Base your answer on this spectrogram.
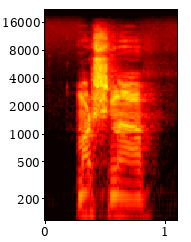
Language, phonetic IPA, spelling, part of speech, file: Russian, [mɐʂˈna], мошна, noun, Ru-мошна.ogg
- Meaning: pouch, purse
